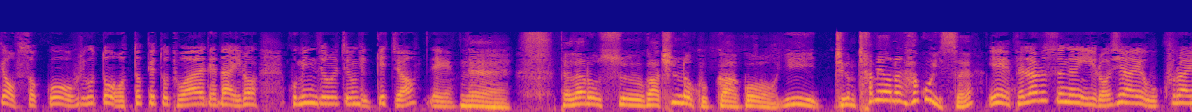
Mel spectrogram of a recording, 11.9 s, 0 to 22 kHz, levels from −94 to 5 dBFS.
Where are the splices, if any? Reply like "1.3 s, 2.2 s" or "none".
1.1 s, 3.6 s, 6.6 s, 8.3 s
